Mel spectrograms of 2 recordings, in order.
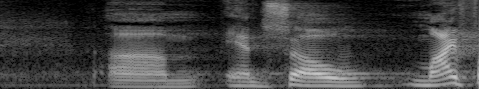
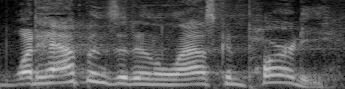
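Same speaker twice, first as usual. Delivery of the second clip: eager newcomer; 9 semitones higher, 4 dB louder than usual. Retold or imitated.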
